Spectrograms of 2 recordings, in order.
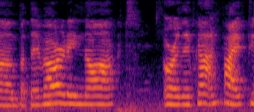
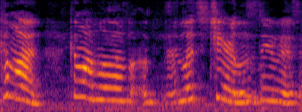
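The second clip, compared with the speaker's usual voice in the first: much higher and louder, pumped-up cheerleader rally; rally her like an eager teammate; imitating energetic cheer; 8 semitones higher, 6 dB louder than usual. Kai hyping up Lilith to cheer for the campaign, much higher, excited mock rally. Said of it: "Kai's energetic and ready to do this".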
